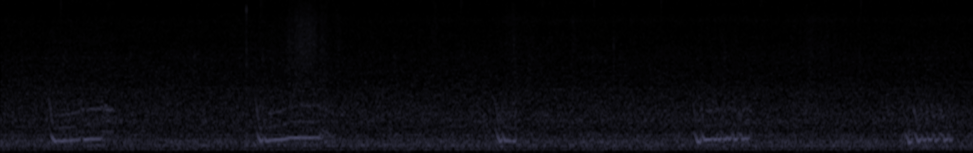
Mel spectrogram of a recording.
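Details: Cat asleep and snoring: five short, muffled, low snores, each with a slight upward glide, arriving at a fairly steady pace of about one every two seconds in a quiet room.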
